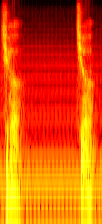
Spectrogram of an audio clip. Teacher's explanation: पूरी प्रेशर के साथ हवा आती है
